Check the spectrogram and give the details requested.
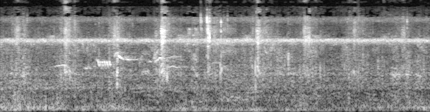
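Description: Light rain ambience: scattered drops tapping irregularly, with a few short bird chirps between about one and two and a half seconds in, over a faint steady high-pitched whine.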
